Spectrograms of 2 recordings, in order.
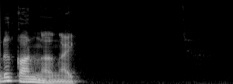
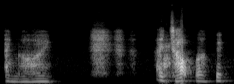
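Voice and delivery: much higher, tearful, desperate; a mother crying that her son is missing; sobbing plea; 10 semitones higher than usual. A narrator's reading. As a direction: plead through tears, pitch rising. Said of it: "tiếng của chị Thu nức nở".

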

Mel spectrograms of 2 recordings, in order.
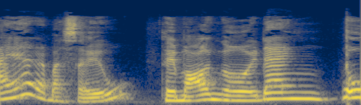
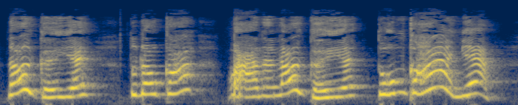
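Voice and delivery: high, rushed protest; panicky, fast denial, pitched way up; denying; 10 semitones higher, much faster than usual. Retold or imitated. Three suspects denying the accusation, high fast protest. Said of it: "nó vẫn chối".

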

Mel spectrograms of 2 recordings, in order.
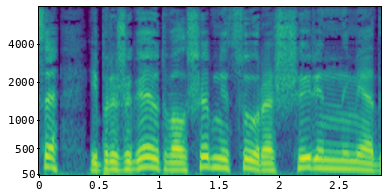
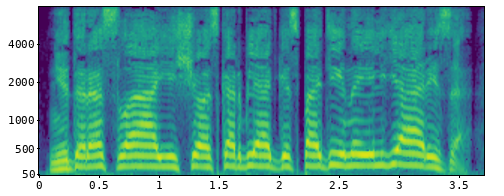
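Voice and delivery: furious ghouls; 6 semitones higher than usual. Acted. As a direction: spit the insult at the human girl. Ghouls insult the girl.

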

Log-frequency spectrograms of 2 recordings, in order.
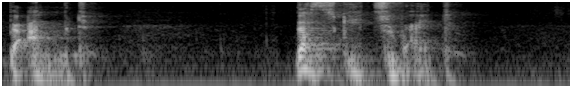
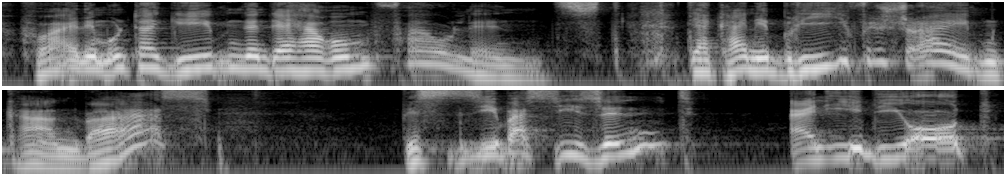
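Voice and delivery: gloating insults; 9 semitones higher than usual. Acted. Clerk's head in the wall mocking his boss, high gloating tirade. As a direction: taunt him with glee and scorn.

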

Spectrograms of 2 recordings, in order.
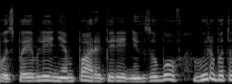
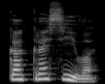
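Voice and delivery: high, bright exclamation of delight; 7 semitones higher, slower than usual. Acted. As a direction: gasp in admiration. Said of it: "восхитилась я".

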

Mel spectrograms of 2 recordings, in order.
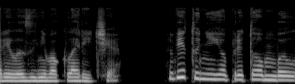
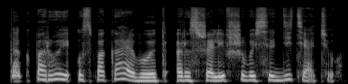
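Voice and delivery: usual speaking voice

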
